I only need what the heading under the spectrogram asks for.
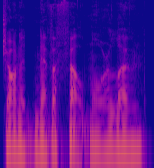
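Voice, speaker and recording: Male story narrator, dark scripted fiction, low pitch, close dry sound. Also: level tone, normal speed, no echo.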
